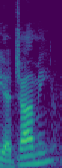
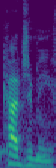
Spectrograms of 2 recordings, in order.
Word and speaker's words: Ajami: Sorry, I was calling the state Iraqi Kajimi for a long time. Uh, so I'm trying to adjust to pronouncing it something closer to to pronouncing it at least like it's spelled.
